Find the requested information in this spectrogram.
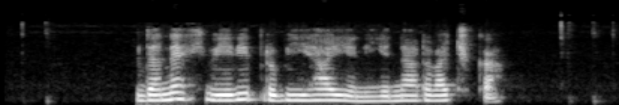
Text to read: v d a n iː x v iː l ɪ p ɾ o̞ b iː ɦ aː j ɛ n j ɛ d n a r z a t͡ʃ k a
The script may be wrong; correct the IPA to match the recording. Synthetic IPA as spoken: v d a n ɛː x v iː l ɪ p ɾ o̞ b iː ɦ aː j ɛ n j ɛ d n a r v a t͡ʃ k a

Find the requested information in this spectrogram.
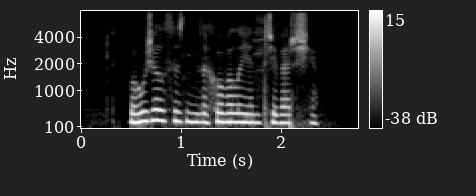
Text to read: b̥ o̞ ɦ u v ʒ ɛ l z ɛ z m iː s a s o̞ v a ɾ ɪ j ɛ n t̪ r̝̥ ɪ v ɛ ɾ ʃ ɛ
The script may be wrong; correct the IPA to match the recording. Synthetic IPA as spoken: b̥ o̞ ɦ u ʒ ɛ l s ɛ z ɲ iː z a x o̞ v a l ɪ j ɛ n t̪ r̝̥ ɪ v ɛ ɾ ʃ ɛ

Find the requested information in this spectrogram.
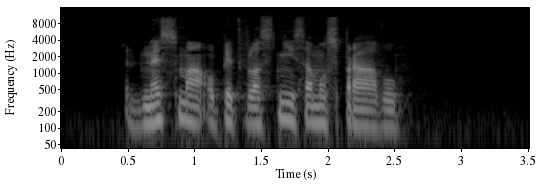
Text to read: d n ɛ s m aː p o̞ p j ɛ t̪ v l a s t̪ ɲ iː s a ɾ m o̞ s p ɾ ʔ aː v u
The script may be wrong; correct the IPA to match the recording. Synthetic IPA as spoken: d n ɛ s m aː ʔ o̞ p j ɛ t̪ v l a s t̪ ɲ iː s a m o̞ s p ɾ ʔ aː v u

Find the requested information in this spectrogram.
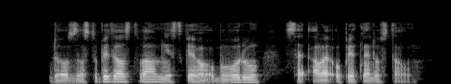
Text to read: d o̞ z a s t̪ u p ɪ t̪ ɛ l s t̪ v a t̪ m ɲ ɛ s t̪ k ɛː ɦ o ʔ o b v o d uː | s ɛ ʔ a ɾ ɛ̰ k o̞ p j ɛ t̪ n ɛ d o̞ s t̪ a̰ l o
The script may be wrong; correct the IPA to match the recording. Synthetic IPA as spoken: d o̞ z a s t̪ u p ɪ t̪ ɛ l s t̪ v a m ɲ ɛ s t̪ k ɛː ɦ o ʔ o b v o d u | s ɛ ʔ a l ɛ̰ ʔ o̞ p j ɛ t̪ n ɛ d o̞ s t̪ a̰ l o

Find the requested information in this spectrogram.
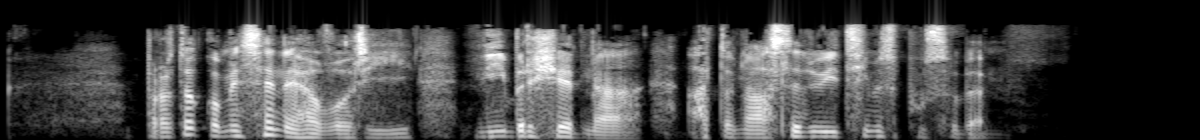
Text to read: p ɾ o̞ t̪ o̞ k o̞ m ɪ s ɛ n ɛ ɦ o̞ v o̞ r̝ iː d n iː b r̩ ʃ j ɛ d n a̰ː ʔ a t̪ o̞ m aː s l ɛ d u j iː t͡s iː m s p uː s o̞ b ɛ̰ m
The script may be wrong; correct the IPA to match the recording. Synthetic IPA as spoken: p ɾ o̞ t̪ o̞ k o̞ m ɪ s ɛ n ɛ ɦ o̞ v o̞ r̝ iː n iː b r̩ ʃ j ɛ d n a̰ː ʔ a t̪ o̞ n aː s l ɛ d u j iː t͡s iː m s p uː s o̞ b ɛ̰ m

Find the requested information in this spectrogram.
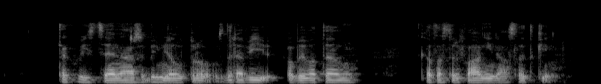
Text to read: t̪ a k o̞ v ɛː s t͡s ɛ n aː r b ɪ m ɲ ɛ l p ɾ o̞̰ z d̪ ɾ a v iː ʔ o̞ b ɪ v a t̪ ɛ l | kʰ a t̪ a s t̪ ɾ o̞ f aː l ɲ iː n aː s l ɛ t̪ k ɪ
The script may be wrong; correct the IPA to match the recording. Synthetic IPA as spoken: t̪ a k o̞ v iː s t͡s ɛː n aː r b ɪ m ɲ ɛ l p ɾ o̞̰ z d̪ ɾ a v iː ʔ o̞ b ɪ v a t̪ ɛ l | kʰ a t̪ a s t̪ ɾ o̞ f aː l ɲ iː n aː s l ɛ t̪ k ɪ

